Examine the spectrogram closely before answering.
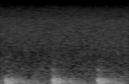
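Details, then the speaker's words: Jeep Grand Cherokee front suspension, wheel levered up and down: dull, evenly spaced clunks about twice a second; lower ball joint moving about a quarter inch, causing rattling over bumps. "it's moving almost a quarter Maybe a little more than a quarter of an inch on that ball joint and that's what's making all that rattling"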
